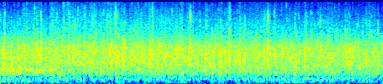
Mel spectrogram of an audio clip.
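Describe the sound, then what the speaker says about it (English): A crowd at a Reform UK political event gives steady, dense applause, loud and continuous throughout with no break or fade. "Give Richard a round of applause."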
